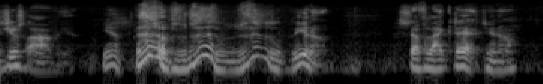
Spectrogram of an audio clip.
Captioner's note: imitates juice harp sounds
